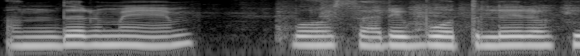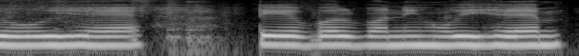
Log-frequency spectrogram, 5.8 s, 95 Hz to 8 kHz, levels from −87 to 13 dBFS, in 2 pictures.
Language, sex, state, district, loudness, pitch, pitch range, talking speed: Hindi, female, Jharkhand, Palamu, -16 LUFS, 225 Hz, 225-230 Hz, 125 wpm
